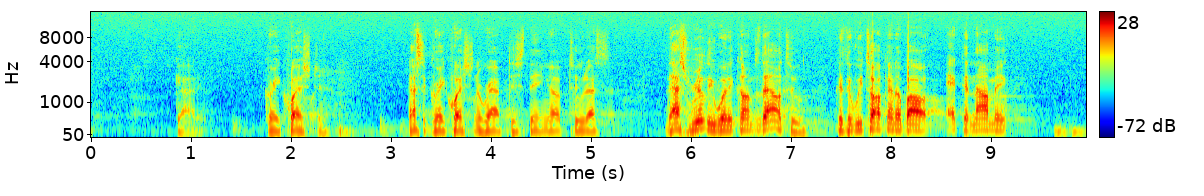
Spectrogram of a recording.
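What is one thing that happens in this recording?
A man speaks loudly and clearly into a microphone.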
